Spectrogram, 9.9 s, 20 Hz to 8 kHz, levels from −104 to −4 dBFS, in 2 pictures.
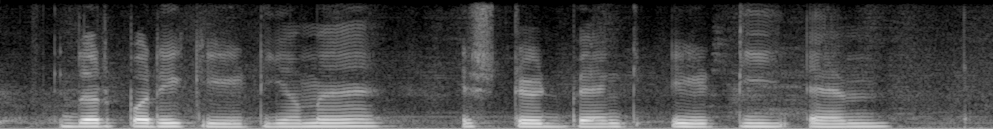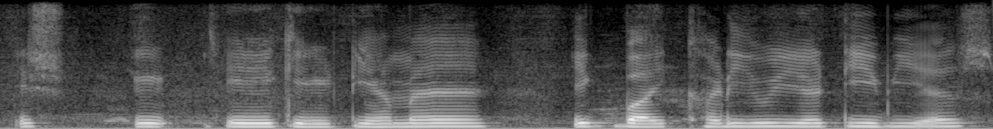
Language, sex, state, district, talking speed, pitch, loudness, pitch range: Hindi, female, Uttar Pradesh, Jalaun, 115 wpm, 200 Hz, -25 LUFS, 195-205 Hz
